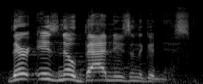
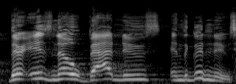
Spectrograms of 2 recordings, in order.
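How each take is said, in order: First: Said in the usual way. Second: There is no bad news in the good news, pressed harder; louder, emphatic repeat. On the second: Shown as a demonstration. Preacher repeating the line to the church, louder. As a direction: punch it higher and stronger.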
